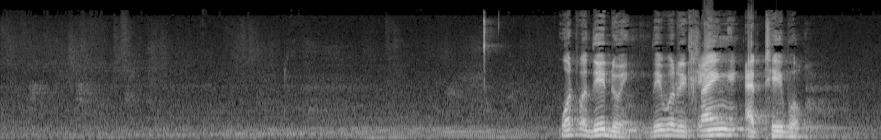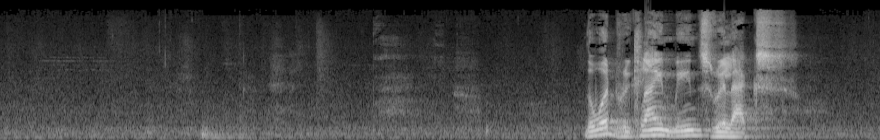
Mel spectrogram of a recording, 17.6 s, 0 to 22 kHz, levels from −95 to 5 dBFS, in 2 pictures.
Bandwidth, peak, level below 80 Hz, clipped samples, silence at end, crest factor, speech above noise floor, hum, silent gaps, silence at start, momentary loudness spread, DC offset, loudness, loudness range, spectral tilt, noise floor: 16.5 kHz; 0 dBFS; -58 dBFS; under 0.1%; 0.8 s; 22 dB; 31 dB; none; none; 1.5 s; 28 LU; under 0.1%; -16 LUFS; 21 LU; -4 dB/octave; -47 dBFS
